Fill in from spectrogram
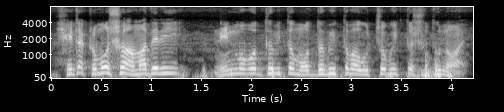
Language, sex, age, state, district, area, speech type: Bengali, male, 60+, West Bengal, Kolkata, urban, spontaneous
